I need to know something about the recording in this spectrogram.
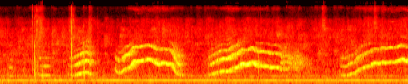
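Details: Brittany puppies with their mother at a kennel give drawn-out arched whines, each rising then falling, four across six seconds, with a couple of short clicks and a steady low hum behind.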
